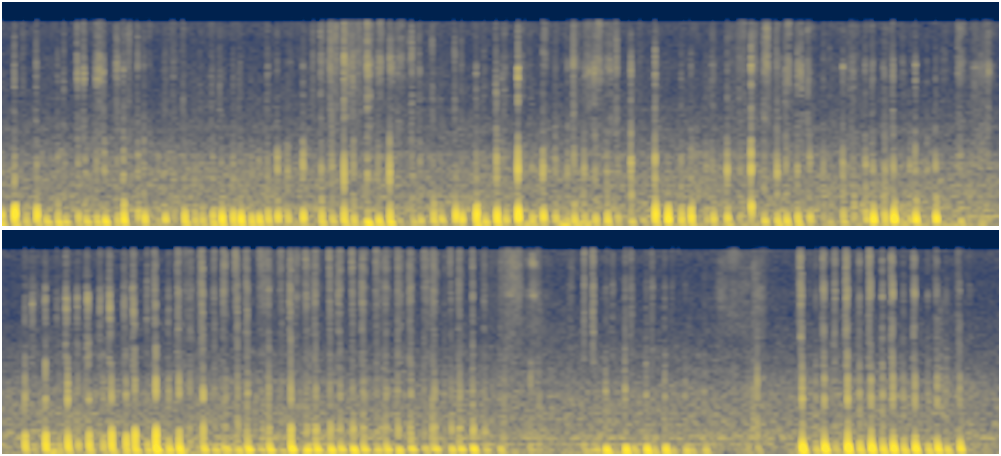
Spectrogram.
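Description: A small black hollow rubber air blower bulb with a blue nozzle is tapped quickly with the fingertips. The result is a steady stream of soft, dull, low thumps with almost no ring, coming in fast, uneven bursts with brief pauses between them.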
